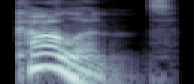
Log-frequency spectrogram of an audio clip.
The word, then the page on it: collins: British English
